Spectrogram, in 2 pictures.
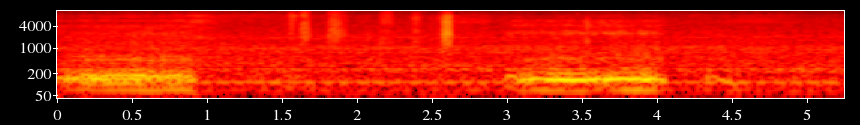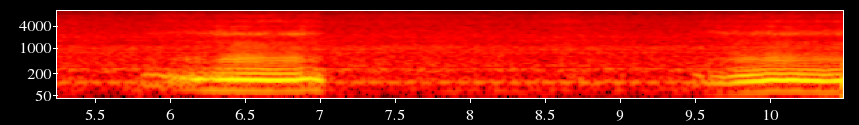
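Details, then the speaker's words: Dog sleeping in bed, snoring heavily: loud, deep rattling snores on each breath in, about 18 a minute, with quieter breaths out between. "That's what we deal with. This dude be snoring really hard."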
